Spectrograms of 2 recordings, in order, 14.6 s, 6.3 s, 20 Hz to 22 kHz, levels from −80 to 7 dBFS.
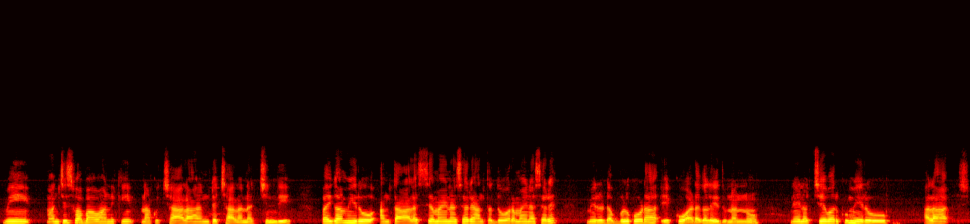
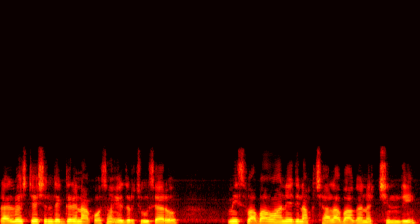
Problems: background sounds at intervals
